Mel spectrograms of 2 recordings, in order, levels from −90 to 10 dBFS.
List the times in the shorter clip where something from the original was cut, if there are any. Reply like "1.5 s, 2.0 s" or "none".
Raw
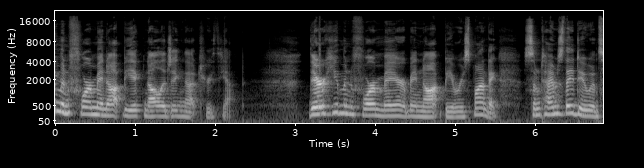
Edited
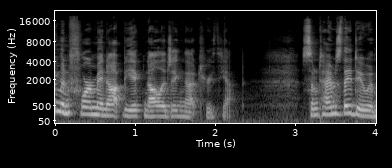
2.9 s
